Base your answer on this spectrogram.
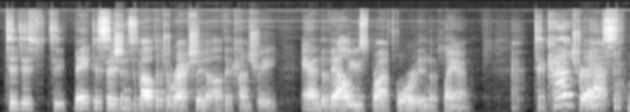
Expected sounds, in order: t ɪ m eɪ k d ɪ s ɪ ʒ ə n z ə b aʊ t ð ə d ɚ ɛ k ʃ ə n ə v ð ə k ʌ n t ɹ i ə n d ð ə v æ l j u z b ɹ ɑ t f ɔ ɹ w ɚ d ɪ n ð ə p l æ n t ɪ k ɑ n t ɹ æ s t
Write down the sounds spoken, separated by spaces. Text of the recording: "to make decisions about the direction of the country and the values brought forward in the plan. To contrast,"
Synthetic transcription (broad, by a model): t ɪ m eɪ k d ɪ s ɪ ʒ ə n z ə b aʊ t ð ə d ɚ ɛ k ʃ ə n ə v ð ə k ʌ n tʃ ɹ i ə n ð ə v æ l j u z b ɹ ɑ t f ɔ ɹ w ɚ d ɪ n ð ə p l æ n t ɪ k ɑ n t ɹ æ s t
